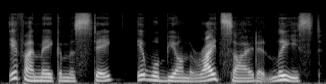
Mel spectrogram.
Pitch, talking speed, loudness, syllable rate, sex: 175 Hz, 260 wpm, -18 LUFS, 5.6 syllables/s, female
